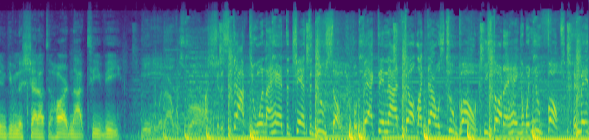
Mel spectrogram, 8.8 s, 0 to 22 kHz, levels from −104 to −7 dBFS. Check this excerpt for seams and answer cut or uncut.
cut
